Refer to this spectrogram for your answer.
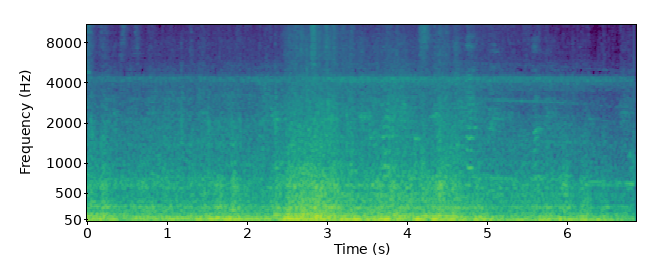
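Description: Inside a moving line 20 city tram: a steady, loud low rumble of wheels on rails with a thin high whine running throughout, swelling slightly midway as the car rolls on.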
